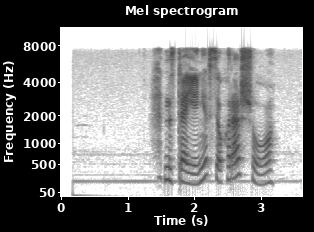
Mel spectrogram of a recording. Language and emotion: Russian, positive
